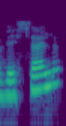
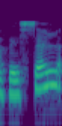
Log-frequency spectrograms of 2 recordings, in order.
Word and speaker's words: vaisselle: Vaisselle is as it looks, a long S sound with a double S, and the L's are pronounced.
